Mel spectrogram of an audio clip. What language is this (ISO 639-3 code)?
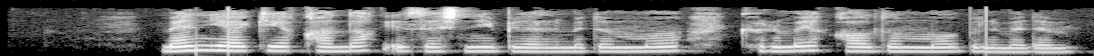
uig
